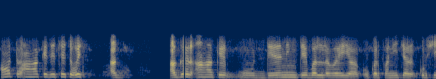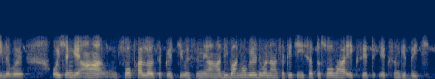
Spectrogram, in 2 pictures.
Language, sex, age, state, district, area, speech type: Maithili, female, 45-60, Bihar, Madhubani, rural, conversation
